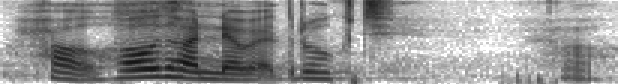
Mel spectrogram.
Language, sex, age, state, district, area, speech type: Odia, female, 30-45, Odisha, Dhenkanal, rural, spontaneous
